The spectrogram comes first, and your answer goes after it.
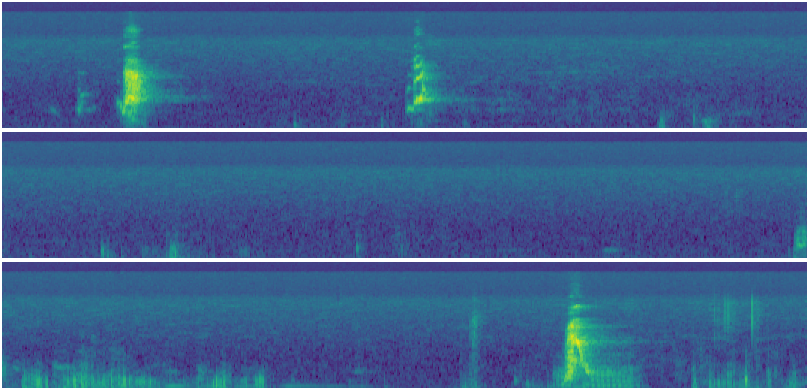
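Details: A Chihuahua begging gives a few sharp, high yapping barks spaced well apart, with quiet gaps between.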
